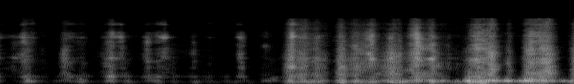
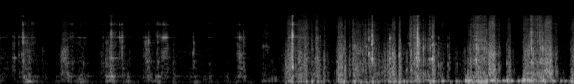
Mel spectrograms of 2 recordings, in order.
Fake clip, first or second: first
